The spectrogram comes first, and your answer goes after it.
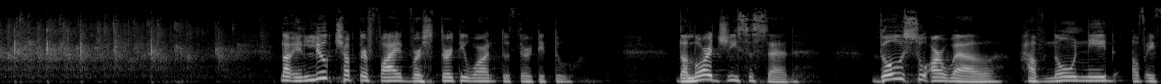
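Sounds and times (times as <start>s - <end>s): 
church congregation clapping in praise: 0.0s - 3.1s
speech: 2.8s - 5.8s, 6.8s - 8.1s, 8.7s - 11.6s.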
